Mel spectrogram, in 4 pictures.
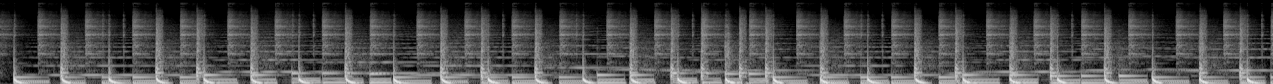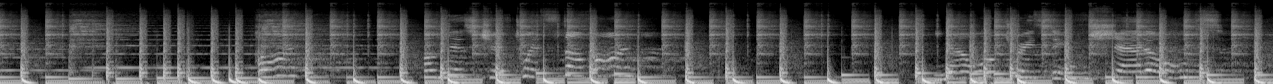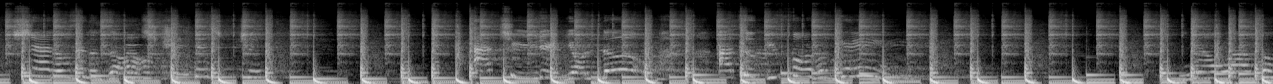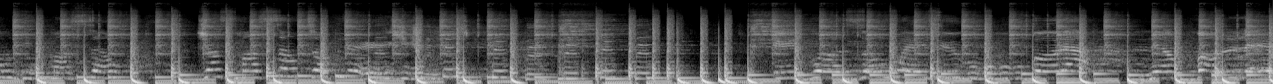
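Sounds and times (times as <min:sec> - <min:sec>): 
soul bass line remix: 0:00.2 - 0:50.9.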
